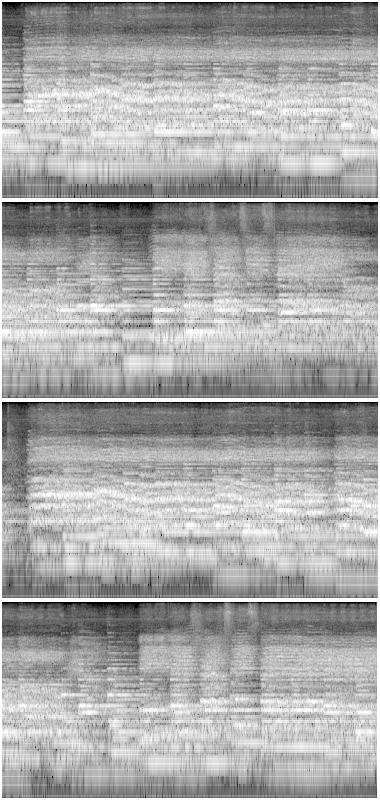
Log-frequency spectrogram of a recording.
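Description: Senior mixed choir of older men and women singing a Christmas carol arrangement in parts, sustained and continuous, with a brief break about halfway through.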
